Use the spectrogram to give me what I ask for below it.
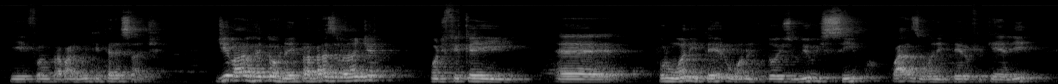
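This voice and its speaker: The speech moves at a moderate pace, and audible room echo hangs around it. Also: man. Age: 60s. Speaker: pastor. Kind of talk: interview testimony.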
